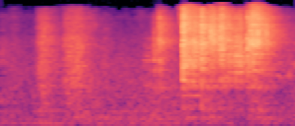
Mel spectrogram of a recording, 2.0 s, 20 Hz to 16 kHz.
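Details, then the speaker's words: 1998 Kawasaki ZX9R under restoration, fuel tank removed and empty of fuel: bright metallic rattling each time the tank is tipped, like something loose inside; cause unconfirmed, tank dented, internal corrosion unknown. "like there's something in there that shouldn't be um it's empty of fuel anyway"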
